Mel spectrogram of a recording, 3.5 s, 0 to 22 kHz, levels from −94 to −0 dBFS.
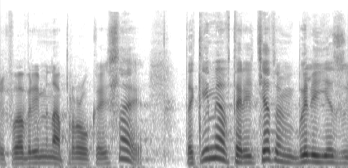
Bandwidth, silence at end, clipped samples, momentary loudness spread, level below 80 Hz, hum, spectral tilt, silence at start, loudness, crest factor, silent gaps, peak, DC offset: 16.5 kHz; 0 s; under 0.1%; 8 LU; -60 dBFS; none; -5.5 dB/octave; 0 s; -30 LUFS; 18 dB; none; -12 dBFS; under 0.1%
